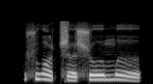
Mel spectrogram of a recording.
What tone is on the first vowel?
falling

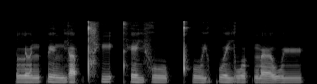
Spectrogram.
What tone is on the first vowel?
rising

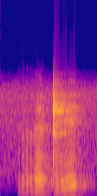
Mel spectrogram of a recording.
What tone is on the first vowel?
low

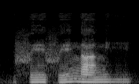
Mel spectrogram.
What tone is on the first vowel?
low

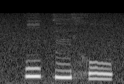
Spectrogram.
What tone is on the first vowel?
high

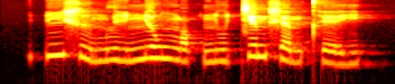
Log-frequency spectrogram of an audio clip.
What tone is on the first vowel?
rising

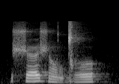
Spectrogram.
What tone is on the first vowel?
high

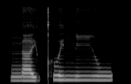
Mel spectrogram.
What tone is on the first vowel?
low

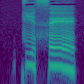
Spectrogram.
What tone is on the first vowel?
falling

